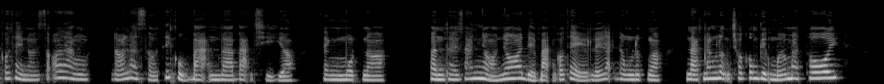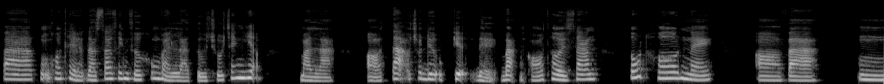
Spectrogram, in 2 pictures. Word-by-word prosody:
có 275 - -3
thể 275 -5 -1
nói 210 -1 -2
rõ 215 - -10
rằng 275 -7 0 0.2
đó 230 0 -3
là 280 0 +1
sở 210 -7 -5
thích 315 +8 -2
của 240 - +2
bạn 215 -1 -1
và 210 -1 0
bạn 225 0 -4
chỉ, 195 -5 -8
ờ, 185 0 0 0.3
dành 215 -1 +1
một, 210 0 +1
ờ, 200 -1 0 0.5
phần 230 -2 +4
thời 225 -1 -1
gian 270 +3 +2
nhỏ 240 -8 +4
nhoi 270 +4 +4
để 220 -6 +2
bạn 205 - -1
có 225 - -1
thể 225 -7 0
lấy 205 +3 0
lại 250 - -4
động 230 -2 +1
lực, 225 0 0
ờ, 205 -2 +1 0.3
nạp 230 +1 +2
năng 270 +1 +6
lượng 280 -3 +4
cho 270 - -2
công 280 0 +2
việc 260 -3 +3
mới 220 +2 +3
mà 270 0 +4
thôi. 290 +2 +5 0.5
Và 230 -2 0
cũng 225 - -5
có 265 -2 -2
thể 245 -6 0
là 190 - -4
đặt 205 -2 0
ra 265 0 0
ranh 275 0 +1
giới 220 -4 0
không 270 +5 -1
phải 190 - +1
là 175 -2 -1
từ 175 - -3
chối 205 +4 -2
trách 290 +7 0
nhiệm, 305 0 +6 0.4
mà 185 -2 0
là, 165 -1 -3 0.3
ờ, 170 - -1
tạo 255 - +2
cho 275 - -5
điều 235 -2 +1
kiện - - +3
để 175 -5 -2
bạn 215 +1 0
có 190 +2 -3
thời 220 -3 +2
gian 235 +4 0 0.3
tốt 315 +3 +3
hơn 285 -2 +3
này, 215 -1 +1 0.4
ờ, 195 -1 -1
và, 185 -1 +2 0.4
ừm, 215 -2 +2
225 Hz, 255 wpm, -24 LUFS, 205-265 Hz, 0.5 s, năng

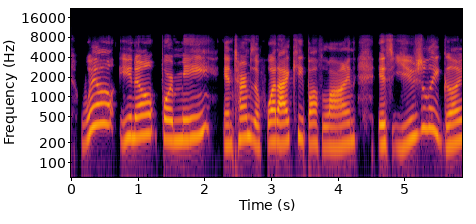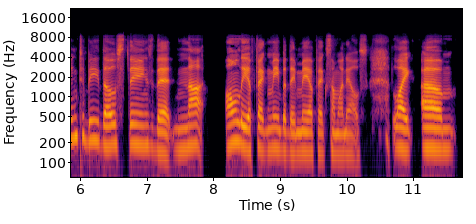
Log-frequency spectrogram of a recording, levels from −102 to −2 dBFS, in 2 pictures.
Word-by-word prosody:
Well, 380 - +1
you 230 +4 -2
know, 260 +3 +2
for 225 -2 +2
me, 235 +8 -2 0.2
in 190 0 -1
terms 235 +3 -1
of 185 -2 -4
what 210 +1 +3
I 200 +1 +6
keep 230 +1 -8
offline, 190 +1 -2 0.3
it's 190 -1 0
usually 255 - -3
going 210 +4 -1
to 260 - -7
be 220 0 -3
those 185 -1 +1
things 185 -2 -2
that 150 -3 +4
not 170 +4 +2 0.3
only 190 0 +3
affect 160 -1 +1
me, 165 +1 0
but 160 - -4
they 140 - -1
may 145 +1 +1
affect 145 -1 -3
someone 140 -1 -5
else. - - -7 0.4
Like, 165 -4 +4
um, 165 -2 +5
195 Hz, 165 wpm, -26 LUFS, 170-230 Hz, 0.4 s, I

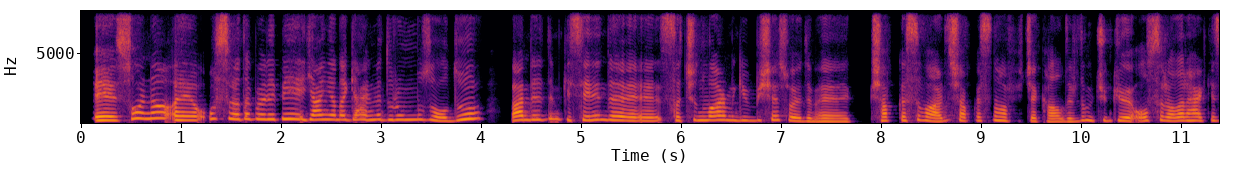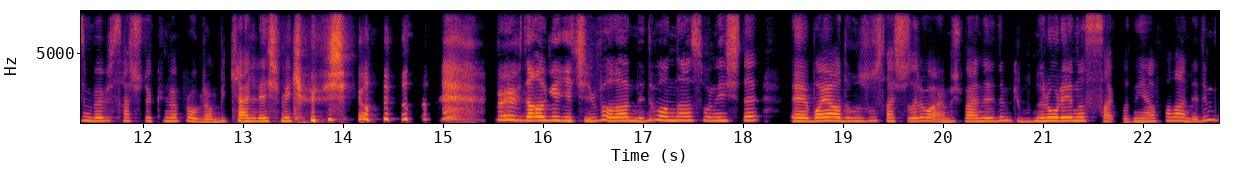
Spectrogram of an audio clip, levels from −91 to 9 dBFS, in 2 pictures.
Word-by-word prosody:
Eee, 270 0 +6
sonra, 400 +3 +1
eee, 285 -1 +3
o 380 - -3
sırada 365 -2 -1
böyle 345 -2 0
bir 360 -3 +1
yan 320 0 +3
yana 325 -1 -1
gelme 320 0 -3
durumumuz 310 0 -3
oldu. 300 - +1 0.3
Ben 295 +2 +4
de 315 0 -3
dedim 365 0 -6
ki, 280 - -6
"Senin 300 +3 -2
de, 295 - 0
eee, 240 -3 0
saçın 275 +2 -3
var 295 +1 +3
mı?" 285 -2 -3
gibi 255 -1 -6
bir 265 - -6
şey 295 +2 -3
söyledim. 220 -7 -2
Eee, 200 -1 -3 0.2
şapkası 255 +3 -3
vardı, 225 +1 +1
şapkasını 255 +1 -3
hafifçe 235 -3 -4
kaldırdım. 200 +7 -4
Çünkü 240 -1 -2
o 245 - -2
sıralar 250 -1 -1
herkesin 255 -1 -2
böyle 225 0 +2
bir - - -8
saç 235 -1 -7
dökülme 225 +1 -4
problemi, 190 -5 -3
bir 210 - -6
kelleşme 220 +2 +2
gibi 230 - 0
bir 295 +5 +6
şeyi 360 - +5
vardı. 355 +1 +2 0.9
Böyle 300 0 +4
bir 265 - -4
dalga 260 +1 +7
geçeyim 245 -1 0
falan 245 -3 +3
dedim. 265 +8 -3
Ondan 265 -1 +2
sonra, 260 -2 -3
işte, 265 +2 -1 0.3
eee, 225 -2 +4
bayağı 240 0 +5
da - - -3
uzun 225 +2 -5
saçları 230 -2 -2
varmış. 210 -1 -2
Ben 210 0 +1
de - - 0
dedim 250 +2 -4
ki, 210 -4 -10
"Bunları 225 +3 +2
oraya 240 +1 +5
nasıl 250 +1 -1
sakladın 190 +1 -9
ya?" 200 +1 -3
falan 240 0 -3
dedim. 290 +7 -5
255 Hz, 190 wpm, -23 LUFS, 230-295 Hz, 0.9 s, dalga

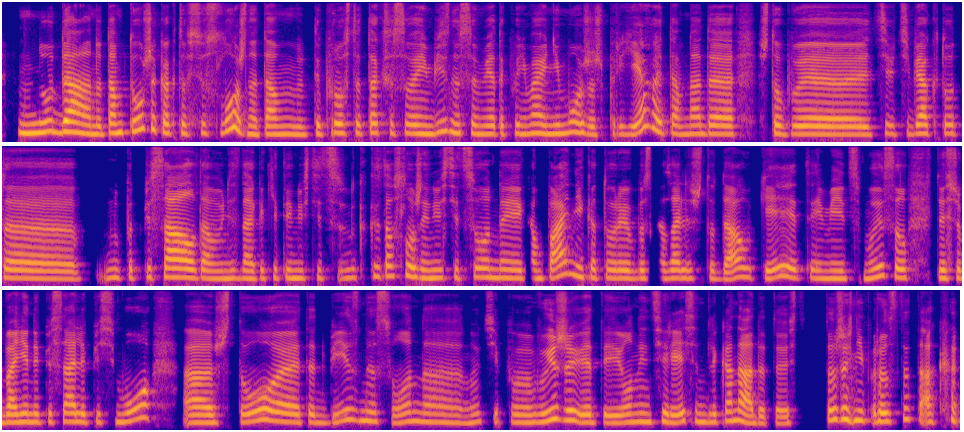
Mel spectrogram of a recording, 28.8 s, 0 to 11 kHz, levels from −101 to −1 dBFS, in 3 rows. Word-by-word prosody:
Ну 225 +3 +5
да, 235 -3 +7
но 190 -1 +1
там 220 +4 +3
тоже 310 +5 +1
как-то 215 -2 -1
всё 220 +2 -7
сложно. 215 - +1
Там 190 -1 0
ты 200 +3 -3
просто 220 +1 -1
так 220 +1 -2
со 215 - -6
своим 205 -1 +1
бизнесом, 215 -4 -2
я 195 0 0
так 195 -1 -6
понимаю, 210 0 0
не 200 +1 +2
можешь 210 -5 -1
приехать. 200 - -1
Там 200 -3 -3
надо, 200 -1 +1 0.2
чтобы 185 -2 +2
те 200 +2 -8
тебя 200 +2 +1
кто-то, 185 -4 0
ну, 205 -2 -8
подписал. 210 +1 +4
Там, 180 -2 -2
не 185 - -2
знаю, 185 -1 -2
какие-то 190 +2 -7
инвестици 190 0 -6
ну, 195 +2 -7
как-то 230 +2 -9
там 240 +1 -1
сложные 225 -5 0
инвестиционные 200 0 -2
компании, 200 +7 -1
которые 195 -2 -2
бы 185 +1 -4
сказали, 190 0 -3
что: 185 -1 -9
"Да, 170 +4 0
окей, 215 +1 0
это 195 -1 -6
имеет 180 0 -2
смысл". 205 +3 -1 0.3
То - - -2
есть 190 - -2
чтобы 190 -1 +2
они 195 +2 +4
написали 195 +1 0
письмо, 200 +9 -2 0.3
э, 180 0 +3
что 210 +6 +1
этот 190 -3 +2
бизнес, 210 +3 -4
он, 205 +5 -3
э, 185 -3 -3
ну, 180 +4 -6
типа 195 -2 -5
выживет, 200 -3 +2
и 175 0 0
он 195 +2 -1
интересен 200 +1 -1
для 190 0 -3
Канады, 190 -5 +2
то 160 - -8
есть 160 0 -5 0.3
тоже 255 +2 +4
не 235 +1 +3
просто 205 +3 0
так. 195 -7 -4
195 Hz, 155 wpm, -23 LUFS, 185-215 Hz, 0.3 s, да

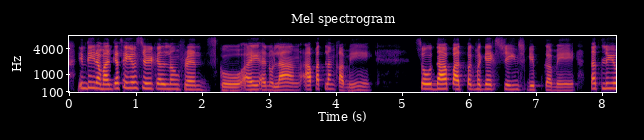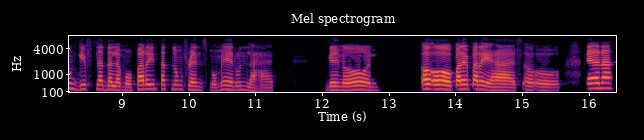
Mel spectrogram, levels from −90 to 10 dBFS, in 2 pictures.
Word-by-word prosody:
Hindi 300 +1 0
naman 245 -3 +5
kasi 290 +2 +3
yung 295 0 +1
circle 260 -3 +2
ng 245 -1 -5
friends 215 -6 -2
ko 165 -1 -4
ay 215 +1 +1
ano 195 0 -5
lang, 185 0 +1
4 240 +3 -1
lang 250 -1 -6
kami. 175 0 -8 0.6
So, 255 -1 +1
dapat 250 -2 +5
'pag 245 -1 -5
mag-e-exchange 230 -2 -3
gift 420 0 -6
kami - - -6 0.2
3 270 0 -2
yung 275 -1 -1
gift 235 +1 -7
na 230 -1 -1
dala 200 -2 -2
mo 170 -2 -7
para 225 +6 0
yung 245 0 -4
tatlong 230 -1 -7
friends 195 -4 -5
mo 160 0 -13
meron 200 -1 -6
lahat, 155 0 -12 0.7
gano'n. 190 -1 -2 0.7
Oo, 230 -3 +6
pare-parehas, 190 -9 +1
oo. 170 -4 -8 0.4
Kaya 275 +1 +8
na 280 - +7
225 Hz, 140 wpm, -21 LUFS, 185-245 Hz, 0.7 s, Kaya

